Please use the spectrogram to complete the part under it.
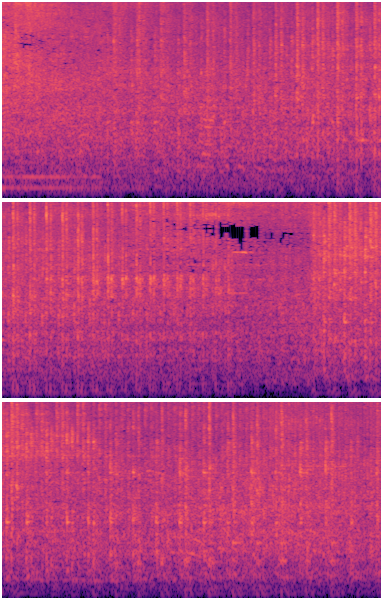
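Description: A tractor engine chugs loudly up close with a rapid knocking beat.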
